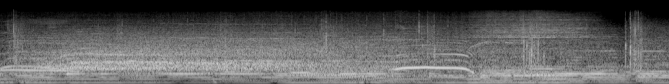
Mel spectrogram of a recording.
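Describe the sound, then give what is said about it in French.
A stadium concert crowd sings along with the singer in one voice, a loud, continuous mass of voices mixed with cheers and whoops that keeps the same high level throughout. “Le public fait corps avec le chanteur, reprenant chaque chanson d'une seule voix.”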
